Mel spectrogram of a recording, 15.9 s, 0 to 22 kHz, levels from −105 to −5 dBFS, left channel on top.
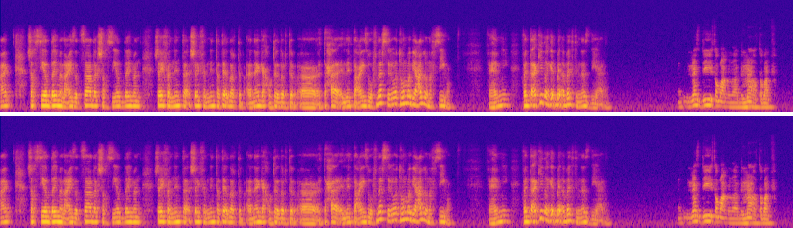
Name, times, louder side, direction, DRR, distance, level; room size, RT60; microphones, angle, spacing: voice 1, 0.0-9.0 9.8-12.2, left 1 dB, 20° left, 0.5 m, -23 dB
voice 2, 13.7-15.5, equal, 10° right, 1.6 m, -27 dB
8.0 x 2.9 x 4.5 m
head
